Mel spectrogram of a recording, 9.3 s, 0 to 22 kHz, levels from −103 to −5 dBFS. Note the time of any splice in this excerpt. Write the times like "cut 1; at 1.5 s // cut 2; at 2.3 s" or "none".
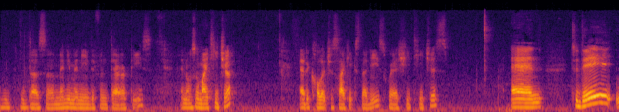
cut 1; at 4.5 s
